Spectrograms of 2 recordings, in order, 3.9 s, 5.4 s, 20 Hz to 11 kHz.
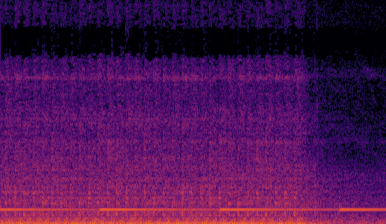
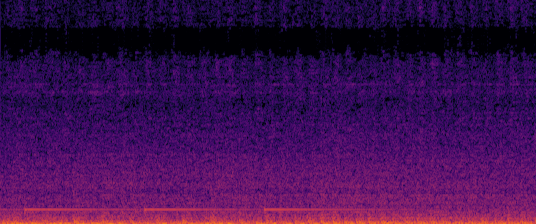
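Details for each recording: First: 2012 GMC Acadia, codes P0689 and P1682 (ignition relay feedback circuit low voltage): starter cranks at a steady few beats a second but the engine never fires. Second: 2012 GMC Acadia that cranked without starting (ignition relay feedback circuit low voltage), after replacing a blown fuse: engine runs with an even, steady low rumble and no misses or knocks; normal start and idle.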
